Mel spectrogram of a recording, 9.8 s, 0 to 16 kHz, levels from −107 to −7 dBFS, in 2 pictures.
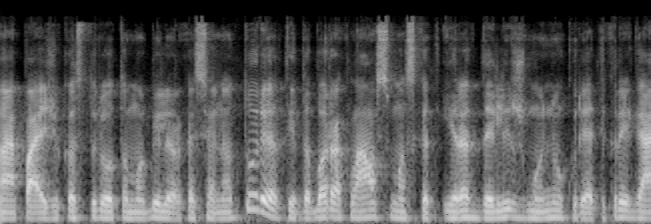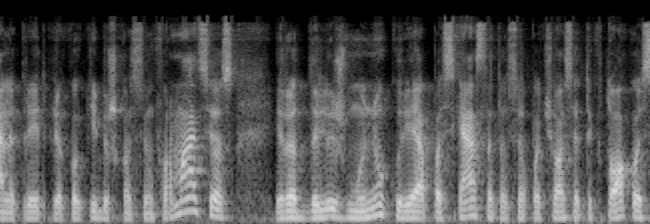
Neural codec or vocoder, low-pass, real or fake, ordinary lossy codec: none; 10.8 kHz; real; Opus, 24 kbps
